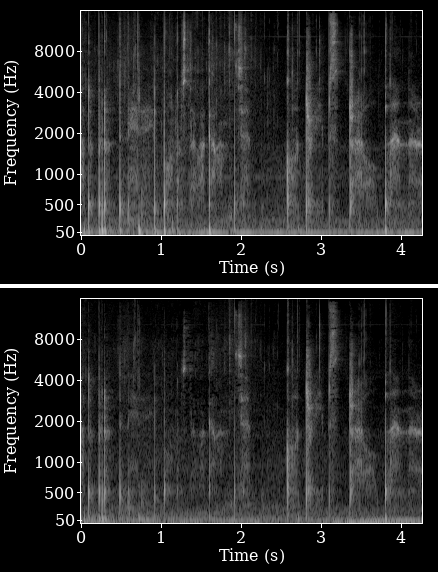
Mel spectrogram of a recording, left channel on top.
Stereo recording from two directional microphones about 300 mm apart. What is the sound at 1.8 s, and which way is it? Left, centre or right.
Whispering, centre.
